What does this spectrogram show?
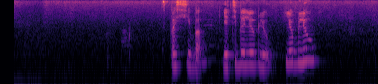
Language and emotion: Russian, positive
